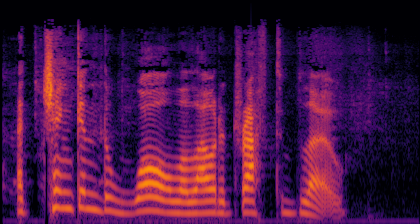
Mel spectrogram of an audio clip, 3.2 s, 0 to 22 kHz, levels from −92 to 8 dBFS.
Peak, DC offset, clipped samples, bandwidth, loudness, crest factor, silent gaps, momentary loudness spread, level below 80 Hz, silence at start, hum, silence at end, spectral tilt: 0 dBFS; under 0.1%; under 0.1%; 15.5 kHz; -21 LUFS; 24 dB; none; 11 LU; -68 dBFS; 0.15 s; none; 0.6 s; -1 dB/octave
